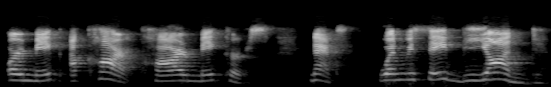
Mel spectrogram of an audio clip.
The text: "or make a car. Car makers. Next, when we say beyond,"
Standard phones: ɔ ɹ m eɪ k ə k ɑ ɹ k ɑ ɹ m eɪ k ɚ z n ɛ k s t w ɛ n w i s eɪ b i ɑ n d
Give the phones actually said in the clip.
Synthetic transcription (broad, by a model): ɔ ɹ m eɪ k ə k ɑ ɹ k ɑ ɹ m eɪ k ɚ s n ɛ k s t w ɛ n w i s eɪ b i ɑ n d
